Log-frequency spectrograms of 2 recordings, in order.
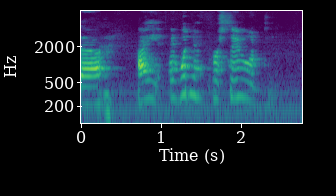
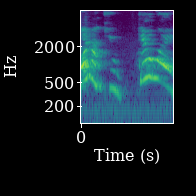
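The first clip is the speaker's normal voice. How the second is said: very high, shrill screaming; 10 semitones higher than usual. Sapphire sees Mom come out holding Sappy in her teeth: screaming. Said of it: "And Sapphire screams".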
